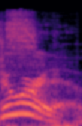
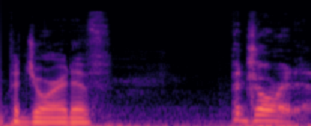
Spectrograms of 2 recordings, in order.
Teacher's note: You almost are sort of approximating an R in there, even though there isn't one.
